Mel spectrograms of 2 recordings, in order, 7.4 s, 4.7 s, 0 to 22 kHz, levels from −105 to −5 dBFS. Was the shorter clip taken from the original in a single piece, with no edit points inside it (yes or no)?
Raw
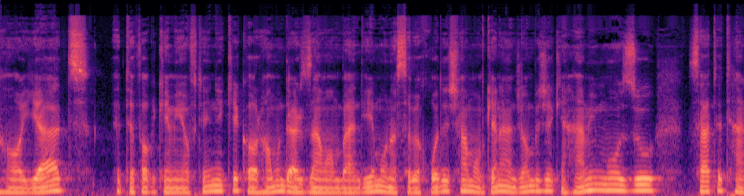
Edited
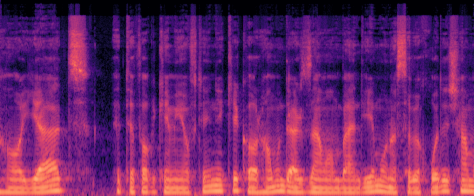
yes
